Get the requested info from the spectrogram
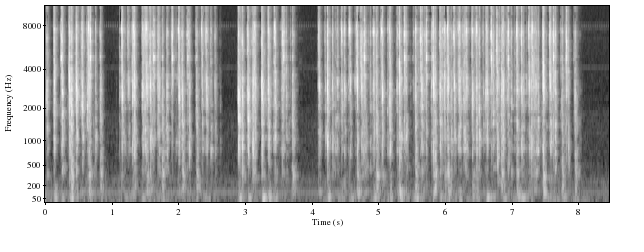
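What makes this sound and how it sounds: Fingertips type fast on a Razer BlackWidow mechanical keyboard with clicky green switches and pink-blue dyed PBT plastic keycaps. Bright, sharp clicks come in rapid bursts with short pauses between them, each tap dying away almost at once with little low end.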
